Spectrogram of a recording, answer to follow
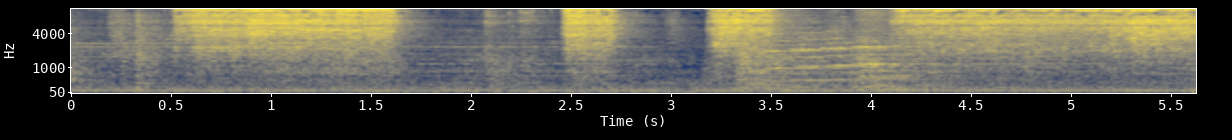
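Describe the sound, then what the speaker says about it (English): Several hissing bursts from an aerosol butter cooking spray, close and loud, with short gaps between them over a low background hum. "Get your butter spray. Spray it."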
